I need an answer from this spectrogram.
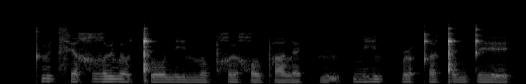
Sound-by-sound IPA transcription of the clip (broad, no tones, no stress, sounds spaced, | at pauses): kʰ ɯ t͡sʰ e χ ʁ ɯ l ɤ ǃʼ o n i lː o p χ ɯ χ o pʰ a l ɛ kː ɯ | n i l pː ə˞ ʔ qʰ i ǃ o ŋ t e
